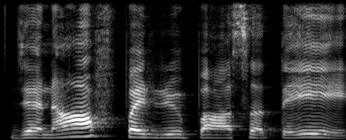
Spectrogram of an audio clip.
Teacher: യേ ജനാഹ പര്യുപാസതേ എന്നുള്ളത്ത് ജനാഹ അവിടെ ജനാഫ് എന്ന് വരും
